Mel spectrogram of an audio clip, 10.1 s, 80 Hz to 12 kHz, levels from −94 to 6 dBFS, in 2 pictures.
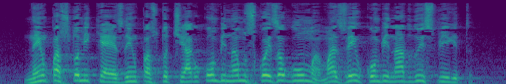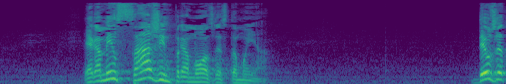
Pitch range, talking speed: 190-245 Hz, 155 wpm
